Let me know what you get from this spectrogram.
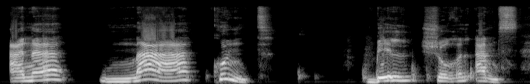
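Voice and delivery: "Ana... ma... kunt... bil... shoghl... ams", very slow, long gaps; word-by-word demo. Shown as a demonstration. Teacher introduces the negative answer, very slowly word by word.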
